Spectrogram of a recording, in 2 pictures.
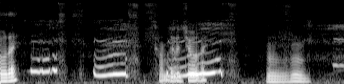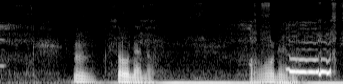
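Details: A Golden Retriever "talking" in the morning: alternating high wavering whines and deeper gargling grumbles in quick bursts, then a steady low hum underneath a final drawn-out whine.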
